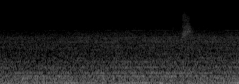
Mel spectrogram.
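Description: A Virgin Australia Boeing 737-800 arrives at Melbourne Airport, a steady, distant broadband jet roar that holds level throughout with no voices.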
